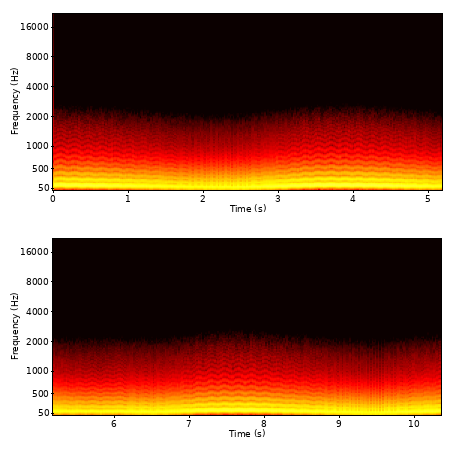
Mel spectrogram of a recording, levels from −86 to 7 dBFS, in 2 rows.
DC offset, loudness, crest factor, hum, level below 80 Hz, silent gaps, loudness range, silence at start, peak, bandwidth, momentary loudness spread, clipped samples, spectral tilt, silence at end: under 0.1%; -17 LUFS; 8 dB; none; -30 dBFS; none; 2 LU; 0 s; -8 dBFS; 1.6 kHz; 4 LU; under 0.1%; -16.5 dB/octave; 0 s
